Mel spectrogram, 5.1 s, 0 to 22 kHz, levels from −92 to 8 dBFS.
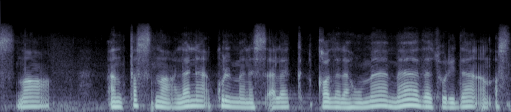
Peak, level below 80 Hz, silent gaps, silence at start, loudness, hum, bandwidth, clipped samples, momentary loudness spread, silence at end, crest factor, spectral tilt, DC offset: -2 dBFS; -50 dBFS; none; 0 s; -21 LUFS; none; 8.6 kHz; under 0.1%; 5 LU; 0 s; 18 dB; -7.5 dB/octave; under 0.1%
